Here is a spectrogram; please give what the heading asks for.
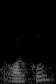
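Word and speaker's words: Arka: It's pronounced as Orko. It's spelled as A-R-K-A, right?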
